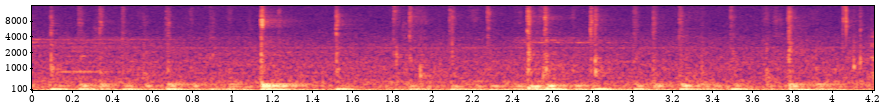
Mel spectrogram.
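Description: Computer keyboard typing: a run of quick, irregular keystrokes as a password is typed in and then typed again to confirm it.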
